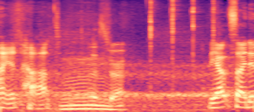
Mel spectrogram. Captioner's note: nom nom nom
